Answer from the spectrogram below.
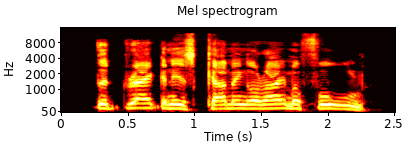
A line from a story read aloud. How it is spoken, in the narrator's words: he cried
